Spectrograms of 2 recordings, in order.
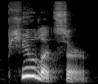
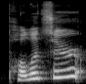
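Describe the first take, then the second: First: Pulitzer with PEW as the first syllable; alternative pronunciation. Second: Pulitzer with PULL as the first syllable; first pronunciation. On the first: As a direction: say Pulitzer as PEW-lit-ser. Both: Shown as a demonstration. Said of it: "how a name is pronounced".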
